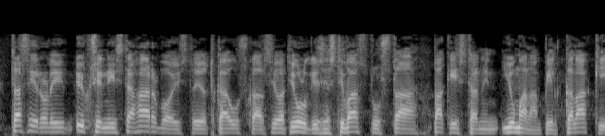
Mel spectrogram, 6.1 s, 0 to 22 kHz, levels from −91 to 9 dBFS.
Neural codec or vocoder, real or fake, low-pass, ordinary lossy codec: codec, 16 kHz, 16 kbps, FunCodec, trained on Chinese and English, 50 frames a second; fake; none; none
